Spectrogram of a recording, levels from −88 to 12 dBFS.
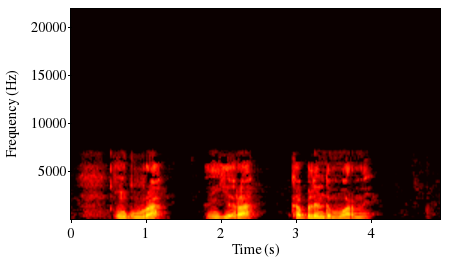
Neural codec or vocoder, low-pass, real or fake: none; 7.2 kHz; real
